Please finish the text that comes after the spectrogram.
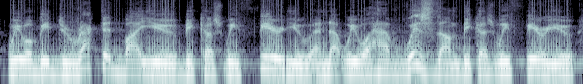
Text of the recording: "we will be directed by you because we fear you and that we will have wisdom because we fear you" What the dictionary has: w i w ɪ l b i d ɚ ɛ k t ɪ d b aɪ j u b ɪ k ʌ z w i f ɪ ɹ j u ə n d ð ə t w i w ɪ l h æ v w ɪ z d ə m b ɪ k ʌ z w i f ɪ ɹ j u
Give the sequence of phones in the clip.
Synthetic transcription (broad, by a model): w i w ɪ l b i d ɚ ɛ k t ɪ d b aɪ j u b ɪ k ʌ z w i f ɪ ɹ j u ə n ð ə t w i w ɪ l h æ v w ɪ z d ə m b ɪ k ʌ z w i f ɪ ɹ j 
